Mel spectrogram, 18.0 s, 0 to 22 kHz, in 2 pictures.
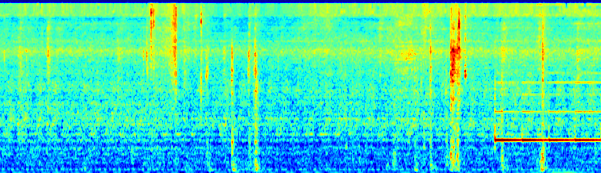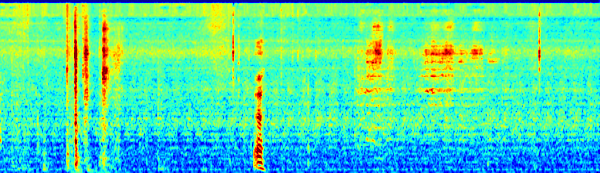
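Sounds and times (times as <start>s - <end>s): steady electronic beep: 7.4s - 9.1s.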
